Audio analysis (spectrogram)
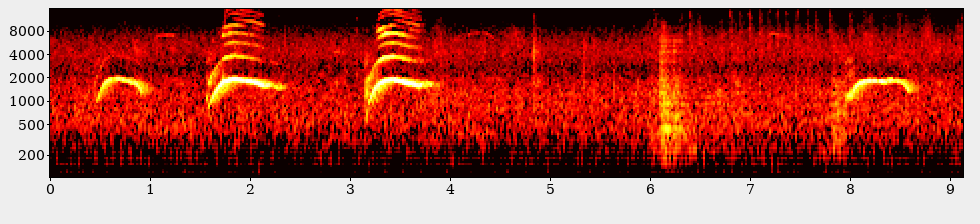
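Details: Five tabby and American Shorthair kittens with blue eyes, indoors, June 2022: a young kitten gives thin, high, arched mews, five spaced over nine seconds, two of them louder, with a soft click in a quiet room.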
